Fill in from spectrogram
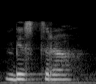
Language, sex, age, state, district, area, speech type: Punjabi, female, 18-30, Punjab, Mansa, rural, read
